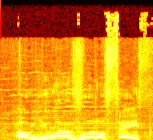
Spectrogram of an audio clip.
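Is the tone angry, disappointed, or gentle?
gentle. The voice sounds warm and kindly inviting. The listeners are being invited to something better. "there's a better invitation right here"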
